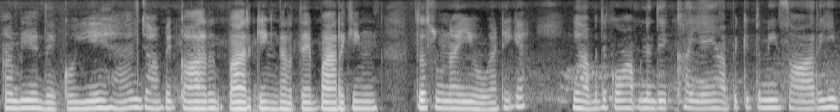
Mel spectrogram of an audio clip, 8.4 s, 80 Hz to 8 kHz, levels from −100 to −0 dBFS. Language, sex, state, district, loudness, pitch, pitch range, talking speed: Hindi, female, Haryana, Charkhi Dadri, -19 LUFS, 190 Hz, 180-200 Hz, 205 wpm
